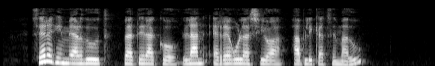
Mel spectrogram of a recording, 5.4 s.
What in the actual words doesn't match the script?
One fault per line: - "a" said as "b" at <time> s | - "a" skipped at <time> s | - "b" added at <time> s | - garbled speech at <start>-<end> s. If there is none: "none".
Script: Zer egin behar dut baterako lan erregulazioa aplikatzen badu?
none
